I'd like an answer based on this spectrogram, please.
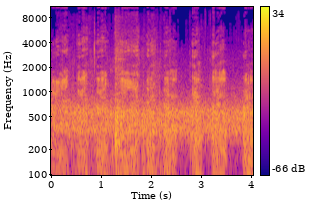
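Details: Wild boar giving short, rough grunts in quick bursts, several a second, over a steady low droning hum that runs through the whole recording.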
